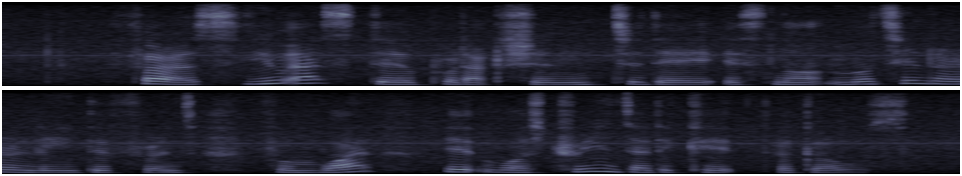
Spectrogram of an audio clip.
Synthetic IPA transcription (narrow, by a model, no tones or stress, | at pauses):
fəstjuʔɛsdepʰɹɔdʌkʃə̃ntʰudeʔɪsnɔt̚mətʰinɛɹlidɪfɹə̃ntfɹɔ̃mwɔt | ɪt̚wɔstʰɹidɛdɪkʰet | əɡoʊs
